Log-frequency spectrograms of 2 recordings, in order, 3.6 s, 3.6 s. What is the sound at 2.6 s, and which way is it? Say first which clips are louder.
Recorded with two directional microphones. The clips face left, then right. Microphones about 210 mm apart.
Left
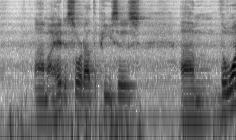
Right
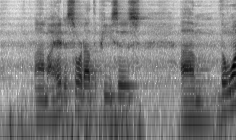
Speech: even; 15° left (ahead or behind).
